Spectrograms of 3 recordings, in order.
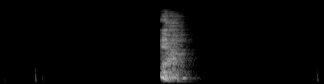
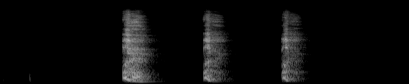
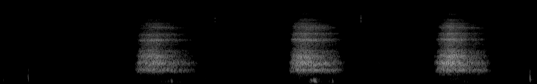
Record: cough_length: 3.2 s
cough_amplitude: 16305
cough_signal_mean_std_ratio: 0.2
three_cough_length: 4.1 s
three_cough_amplitude: 16255
three_cough_signal_mean_std_ratio: 0.27
exhalation_length: 5.4 s
exhalation_amplitude: 4115
exhalation_signal_mean_std_ratio: 0.39
survey_phase: beta (2021-08-13 to 2022-03-07)
age: 18-44
gender: Female
wearing_mask: 'No'
symptom_none: true
smoker_status: Never smoked
respiratory_condition_asthma: false
respiratory_condition_other: false
recruitment_source: REACT
submission_delay: 1 day
covid_test_result: Negative
covid_test_method: RT-qPCR
influenza_a_test_result: Negative
influenza_b_test_result: Negative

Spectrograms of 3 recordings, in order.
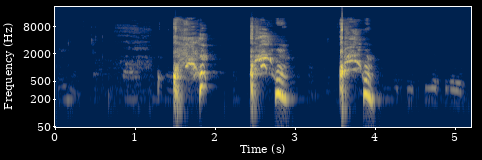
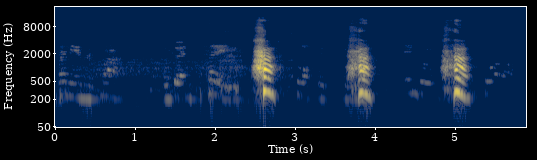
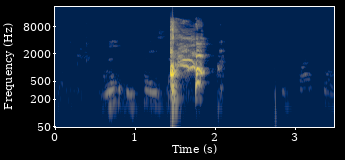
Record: three_cough_length: 5.2 s
three_cough_amplitude: 32768
three_cough_signal_mean_std_ratio: 0.38
exhalation_length: 5.9 s
exhalation_amplitude: 28875
exhalation_signal_mean_std_ratio: 0.26
cough_length: 3.5 s
cough_amplitude: 32768
cough_signal_mean_std_ratio: 0.25
survey_phase: alpha (2021-03-01 to 2021-08-12)
age: 45-64
gender: Female
wearing_mask: 'No'
symptom_none: true
smoker_status: Never smoked
respiratory_condition_asthma: false
respiratory_condition_other: false
recruitment_source: REACT
submission_delay: 1 day
covid_test_result: Negative
covid_test_method: RT-qPCR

